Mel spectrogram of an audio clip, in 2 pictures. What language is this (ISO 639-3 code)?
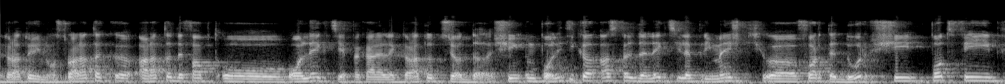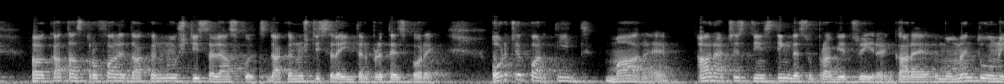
ron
